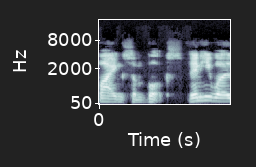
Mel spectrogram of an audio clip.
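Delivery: plain reading voice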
